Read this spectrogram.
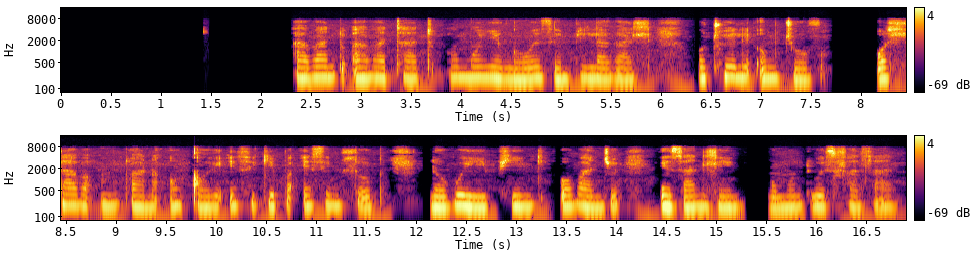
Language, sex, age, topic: North Ndebele, female, 25-35, health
